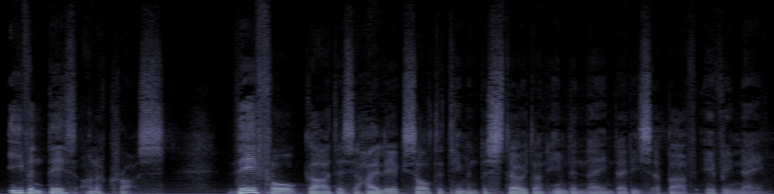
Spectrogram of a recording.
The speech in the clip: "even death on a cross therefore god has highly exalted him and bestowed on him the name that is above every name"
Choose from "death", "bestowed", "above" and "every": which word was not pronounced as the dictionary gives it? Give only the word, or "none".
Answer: none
